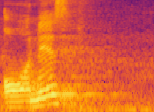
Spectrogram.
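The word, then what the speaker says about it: honest: एच आ रहा है, ओ से पहले एच आ रहा है, दैट्स व्हाई क्या हो जाएगा, एच हो जाएगा साइलेंट, तो आप इसको पढ़ते हैं ऑनेस्ट, आवर, ऑनर, राइट।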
